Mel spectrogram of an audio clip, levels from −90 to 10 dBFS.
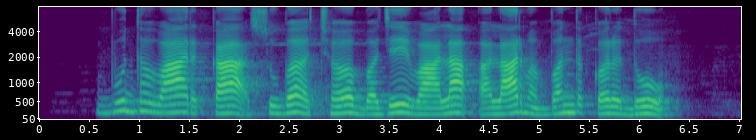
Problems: none marked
